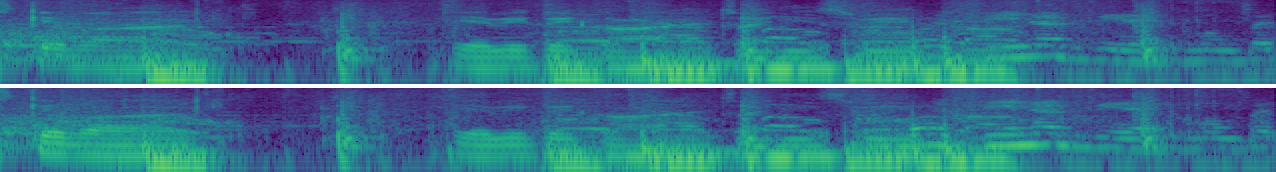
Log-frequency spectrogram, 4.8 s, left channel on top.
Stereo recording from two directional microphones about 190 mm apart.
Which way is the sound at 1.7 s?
10° right (ahead or behind).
